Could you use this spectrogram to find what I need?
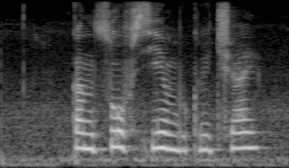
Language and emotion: Russian, neutral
